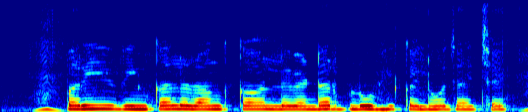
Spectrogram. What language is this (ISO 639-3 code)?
mai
